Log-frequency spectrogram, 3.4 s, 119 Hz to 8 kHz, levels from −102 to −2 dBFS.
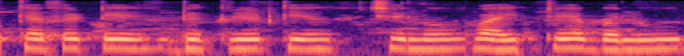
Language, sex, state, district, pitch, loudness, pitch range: Bengali, female, West Bengal, Dakshin Dinajpur, 215 Hz, -25 LUFS, 210-215 Hz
